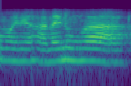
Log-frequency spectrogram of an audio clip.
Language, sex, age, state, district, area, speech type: Bodo, female, 45-60, Assam, Chirang, rural, conversation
